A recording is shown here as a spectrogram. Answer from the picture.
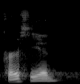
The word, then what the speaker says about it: Perseid: The uh, the Percy Perseid, I believe it's pronounced meteor showers tonight, like the peak of it, but it's supposed to linger on through the weekend.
